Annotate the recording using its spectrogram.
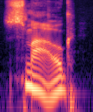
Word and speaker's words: Smaug: By the way, I looked up the pronunciation for Smaug, and actually, according to most of the sources that I was able to find, it's Smaug and not Smaug. I kind of keep in between the two, like smog, but you can just say Smaug, like wow, and that seems to be the official pronunciation.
